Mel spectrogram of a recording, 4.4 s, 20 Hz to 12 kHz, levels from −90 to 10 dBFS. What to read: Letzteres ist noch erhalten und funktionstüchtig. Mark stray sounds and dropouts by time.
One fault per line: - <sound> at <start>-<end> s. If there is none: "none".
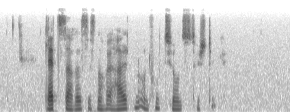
none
